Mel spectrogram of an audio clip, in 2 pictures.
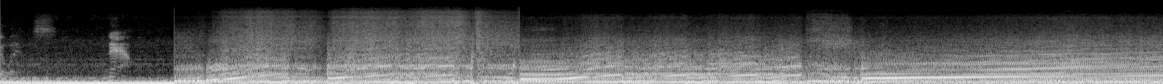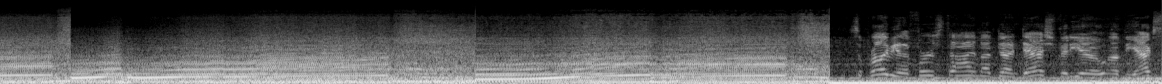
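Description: A Chevy Corvette on regular Michelin street tires performs axle-dump launches: a loud, continuous engine roar with rising revs and gear changes, close throughout, with a brief dip midway and talk heard over it.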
